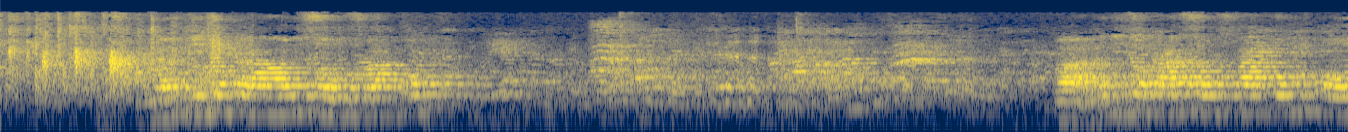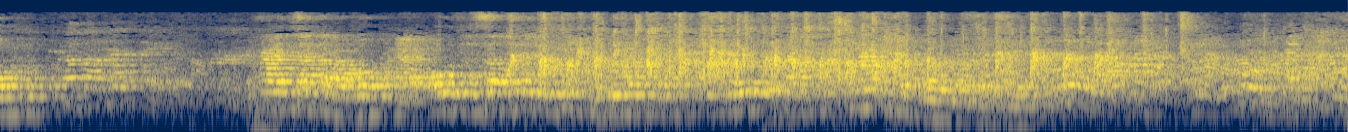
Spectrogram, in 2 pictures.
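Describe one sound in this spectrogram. A man speaks into a microphone, his voice carried through loudspeakers in an echoing hall.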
